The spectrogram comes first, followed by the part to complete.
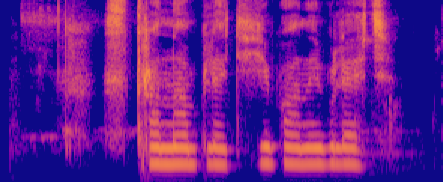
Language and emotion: Russian, angry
